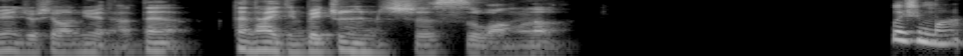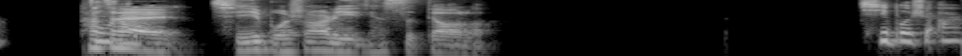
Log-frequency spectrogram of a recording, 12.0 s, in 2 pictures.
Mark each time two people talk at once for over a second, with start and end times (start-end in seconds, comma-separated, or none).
none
